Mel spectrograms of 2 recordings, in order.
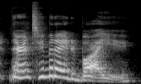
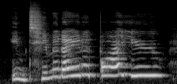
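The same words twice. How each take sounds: First: "intimidated by you" stated firmly, starting high and falling; "intimidated by you" louder, with a settled falling end; emphatic statement. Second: "intimidated by you" as an incredulous high-pitched question. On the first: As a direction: turn "intimidated by you" into a loud, sure statement. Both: Real, not acted. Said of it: "Question mark".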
